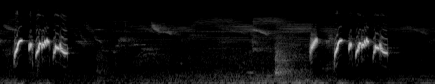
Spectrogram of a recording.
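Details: Red-whiskered bulbul giving a short 'double' song meant for teaching young birds: two bursts of four to five quick, rolling whistled notes separated by a pause with soft, thin high whistles.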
